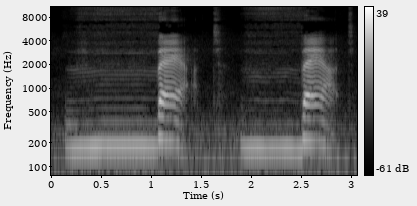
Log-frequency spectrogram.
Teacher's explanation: My tongue is still going between my teeth to say this, but I'm using my voice for this one. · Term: hard voiced TH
